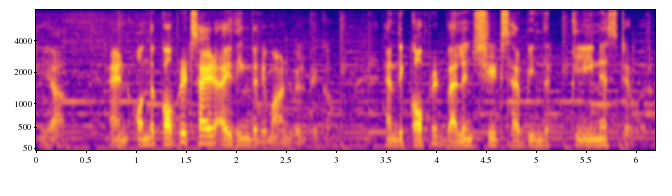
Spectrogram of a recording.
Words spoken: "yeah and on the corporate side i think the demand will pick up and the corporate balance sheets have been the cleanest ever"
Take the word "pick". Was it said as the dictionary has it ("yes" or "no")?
no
